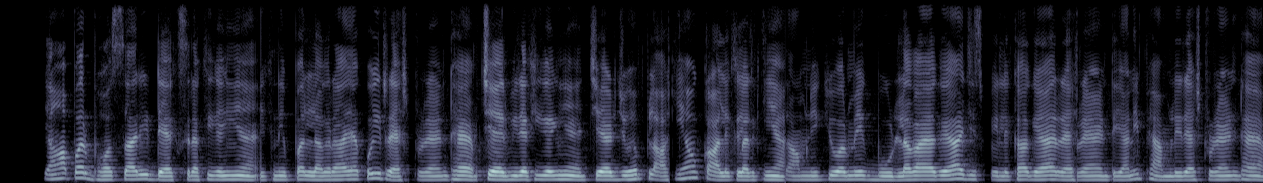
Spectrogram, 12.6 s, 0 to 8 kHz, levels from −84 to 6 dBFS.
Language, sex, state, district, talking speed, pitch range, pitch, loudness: Hindi, female, Chhattisgarh, Sarguja, 240 wpm, 165-175 Hz, 170 Hz, -26 LUFS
